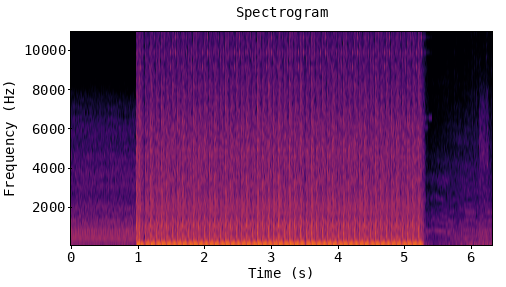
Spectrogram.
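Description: A plane's machine guns fire in a rapid, rattling burst.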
